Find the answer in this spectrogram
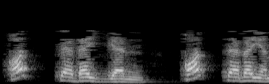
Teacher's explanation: فهنا الدال في التاء أضغمت إضغاما واجبا عند جميع القراء · Term: إضغام واجب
